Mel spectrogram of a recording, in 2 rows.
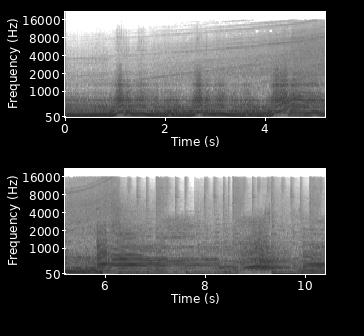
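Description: Lexus IS-F 5.0-litre V8 in a Toyota Hilux revved through twin exhaust pipes: about four blips, each rising and falling, in the first six seconds, then a steadier run of the engine. Music plays over it.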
